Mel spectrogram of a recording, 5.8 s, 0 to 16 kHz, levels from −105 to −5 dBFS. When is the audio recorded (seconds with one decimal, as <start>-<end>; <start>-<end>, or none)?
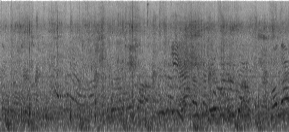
0.0-1.2; 4.7-5.8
